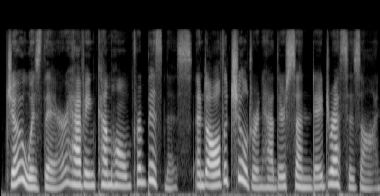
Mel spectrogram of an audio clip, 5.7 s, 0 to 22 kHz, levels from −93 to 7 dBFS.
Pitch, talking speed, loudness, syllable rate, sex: 220 Hz, 180 wpm, -19 LUFS, 4.4 syllables/s, female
